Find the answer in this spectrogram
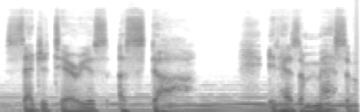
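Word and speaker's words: Sagittarius A*: It's called Sagittarius, a star, pronounced Sagittarius, a star.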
